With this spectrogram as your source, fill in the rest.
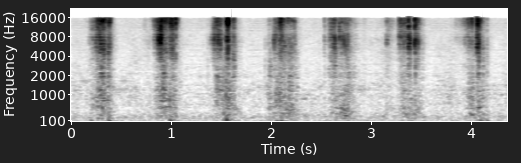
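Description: Fingertips and nails scratch the printed area of a black cotton graphic t-shirt, worn under an open black zip hoodie, in short strokes over the soft fabric of the chest. Each stroke makes a soft, bright, crackly scraping burst with a slight low thump underneath, repeating at a loose, unhurried pace with quiet pauses between.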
